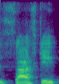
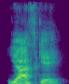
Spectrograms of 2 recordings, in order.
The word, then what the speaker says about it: Yasuke: Um, Sat down and finally watched the Sasuke trailer for Netflix. The what? It's cool. It looks okay. What is it? It does Sasuke, or am I saying it right? Yasuke, Oh, pfft, the Black Samurai.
